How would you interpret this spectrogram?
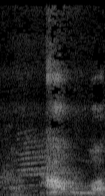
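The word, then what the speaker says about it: الله: Jadi A diingat-ingat tidak O tapi A. Allah, jadi Allah. Jadi nanti kalau diajukan Allah tapi A. Ya, karena ini bacanya tarkik ya. Kalau O kan itu kan berarti dia tafkhim karena dia monyong. Cirinya tafkhim itu kan kan monyong. Kalau O kan berarti tafkhim pada ini tarkik A.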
